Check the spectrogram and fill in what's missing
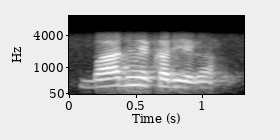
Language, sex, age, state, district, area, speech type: Hindi, female, 30-45, Bihar, Samastipur, rural, conversation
